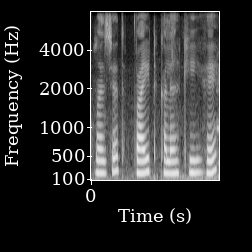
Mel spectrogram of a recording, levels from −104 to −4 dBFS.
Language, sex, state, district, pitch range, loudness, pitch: Hindi, female, Madhya Pradesh, Bhopal, 210-220 Hz, -18 LUFS, 215 Hz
